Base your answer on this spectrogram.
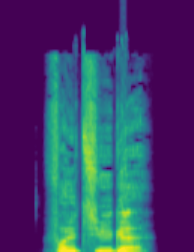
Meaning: nominative/accusative/genitive plural of Vollzug
- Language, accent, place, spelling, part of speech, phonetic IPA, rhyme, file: German, Germany, Berlin, Vollzüge, noun, [fɔlˈt͡syːɡə], -yːɡə, De-Vollzüge.ogg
